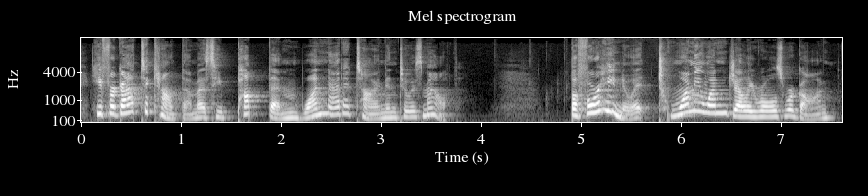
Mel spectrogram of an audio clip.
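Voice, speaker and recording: Animated woman reading a children's storybook. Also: mid-range voice. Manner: animated, with emphatic swells and hushed drops. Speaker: children's read-aloud channel host. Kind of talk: expressive children's storybook read-aloud.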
